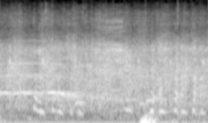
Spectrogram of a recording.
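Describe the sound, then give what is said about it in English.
Audience applause after a comic reading, a steady burst of clapping with voices and laughter mixed over it and a low thump near the end. “He'll like it that you applauded for that.”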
